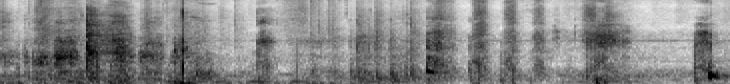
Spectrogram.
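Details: Chihuahua and pit bull sharing a home indoors after the little dog was taken in, with breathy rapid panting and scattered snorts, plus a woman's voice over the top.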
